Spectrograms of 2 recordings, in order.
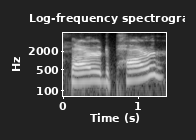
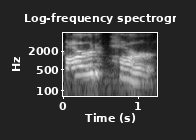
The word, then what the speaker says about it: Thard Har: You said Thard Par? Thard Har. No D. Hard. Har.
